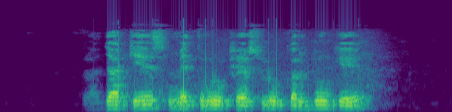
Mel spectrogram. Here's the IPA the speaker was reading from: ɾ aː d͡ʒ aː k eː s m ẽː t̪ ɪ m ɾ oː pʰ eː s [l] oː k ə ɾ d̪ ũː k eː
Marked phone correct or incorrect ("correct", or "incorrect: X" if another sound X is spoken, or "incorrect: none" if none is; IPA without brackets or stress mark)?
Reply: correct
